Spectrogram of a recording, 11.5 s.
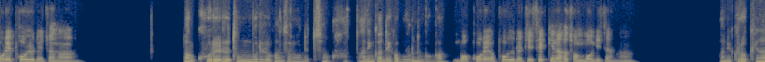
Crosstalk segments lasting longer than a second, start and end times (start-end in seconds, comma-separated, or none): none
